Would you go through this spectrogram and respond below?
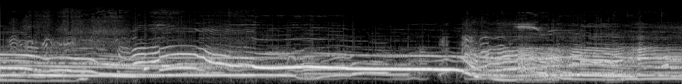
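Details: Wolves howling in chorus: several long, smooth, sustained tones overlapping at different pitches, some gliding down and rising again, with one voice holding a steady high note before the calls break into wavering, sliding notes.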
